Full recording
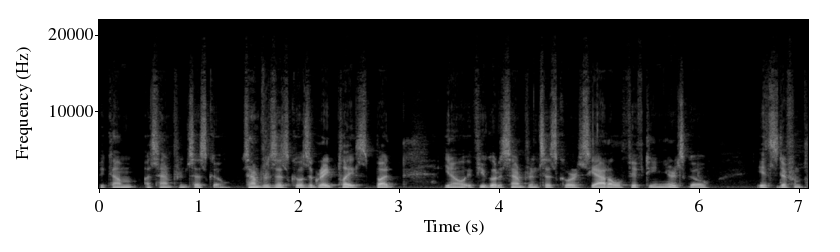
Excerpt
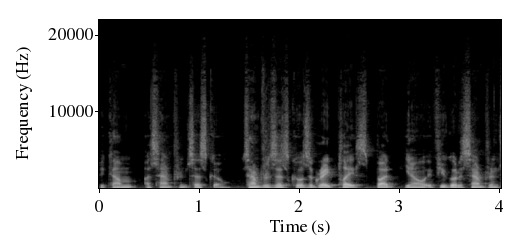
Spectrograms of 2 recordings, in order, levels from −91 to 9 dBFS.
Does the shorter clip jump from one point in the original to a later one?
yes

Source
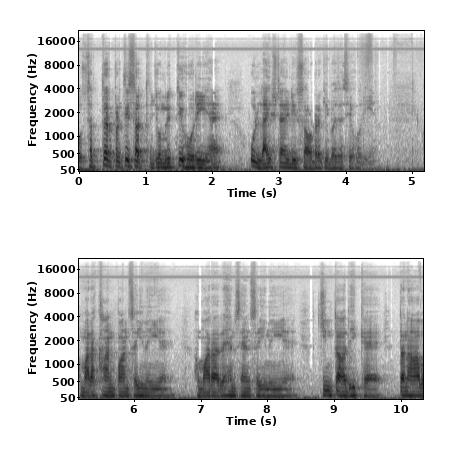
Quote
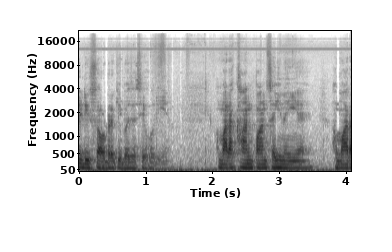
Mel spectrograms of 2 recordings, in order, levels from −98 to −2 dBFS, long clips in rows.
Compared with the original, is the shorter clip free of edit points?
yes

